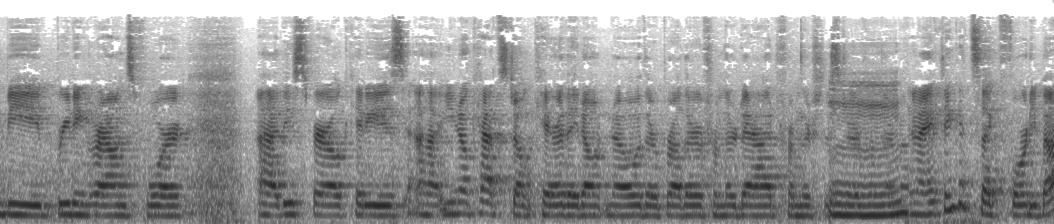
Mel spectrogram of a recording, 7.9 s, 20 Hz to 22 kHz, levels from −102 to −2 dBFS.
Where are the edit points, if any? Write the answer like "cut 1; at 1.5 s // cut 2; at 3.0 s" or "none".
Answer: cut 1; at 3.1 s // cut 2; at 6.8 s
